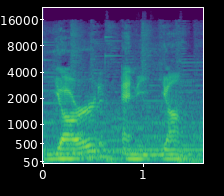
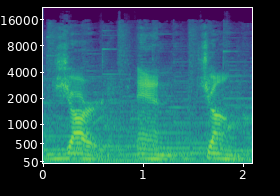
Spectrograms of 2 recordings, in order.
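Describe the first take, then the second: First: The words begin with a Y sound. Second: The words begin with a J sound. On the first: The speaker calls it right. "you would say yard and young" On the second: The speaker calls it wrong. "pronounced with a J sound instead of a Y sound"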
